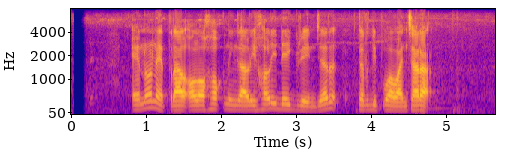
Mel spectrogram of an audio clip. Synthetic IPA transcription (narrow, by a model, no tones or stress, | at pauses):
ʔɛnɔnɛt̪ɾalʔɔlɔɦɔk̚niŋɡaliɦɔlidejɡɾend͡ʒərkərdipwawaɲt͡ʃaɾa̰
